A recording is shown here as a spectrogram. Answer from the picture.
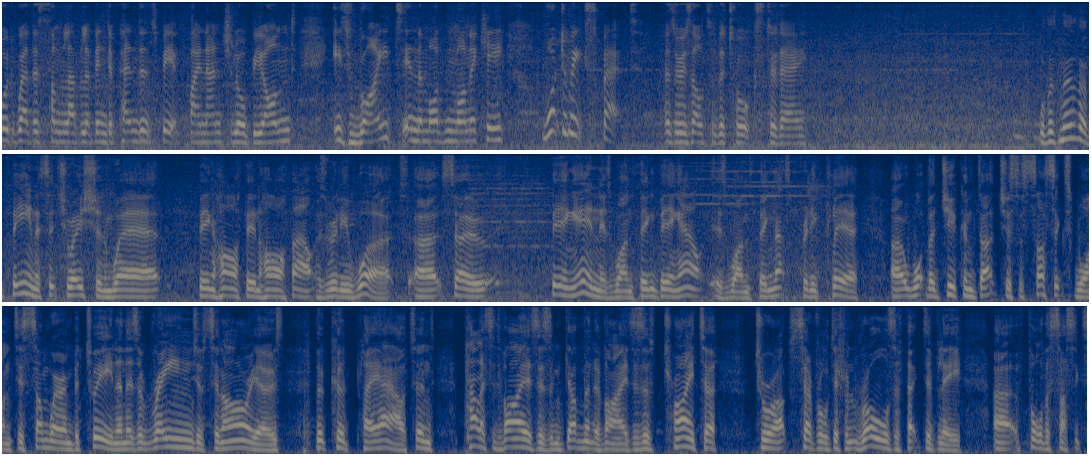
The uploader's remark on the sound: live from the New York Stock Exchange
